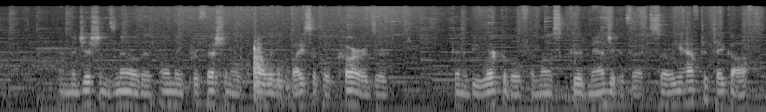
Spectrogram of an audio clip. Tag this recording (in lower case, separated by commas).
music, speech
